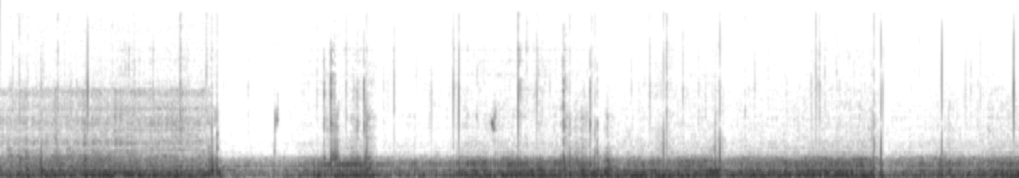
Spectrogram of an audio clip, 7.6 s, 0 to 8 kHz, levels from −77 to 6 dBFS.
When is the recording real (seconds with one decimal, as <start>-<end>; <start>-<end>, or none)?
0.0-0.9; 4.4-7.6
